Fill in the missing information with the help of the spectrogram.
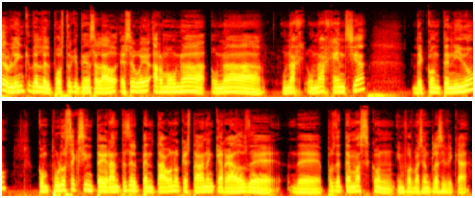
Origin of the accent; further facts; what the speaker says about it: San Pedro Garza García, Nuevo León, Mexico; nací en San Pedro y quiera o no, voy a estar identificado a San Pedro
